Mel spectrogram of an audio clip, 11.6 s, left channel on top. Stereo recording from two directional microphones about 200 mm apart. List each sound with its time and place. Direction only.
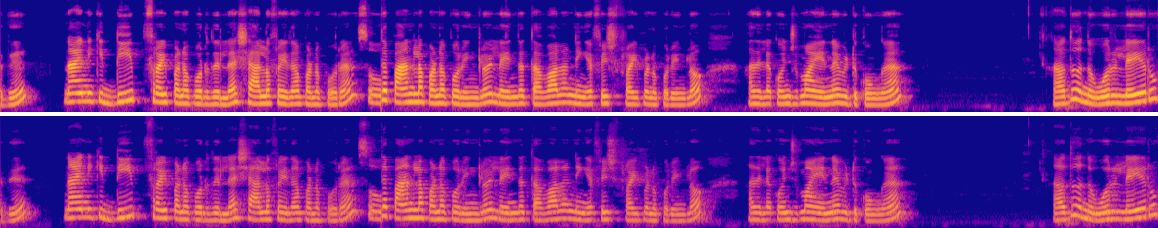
0.0 s a woman's voice: 40° left (ahead or behind)
10.2 s speech: 30° left (ahead or behind)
